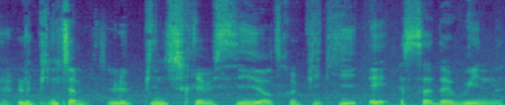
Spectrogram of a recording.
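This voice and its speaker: Over noticeable background noise, a man with a medium-pitched voice talks in an animated tone, his pitch swinging very widely. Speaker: esports caster and streamer. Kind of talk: live commentary. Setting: live stream.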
